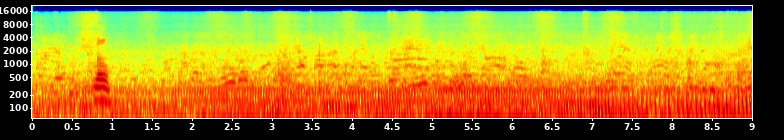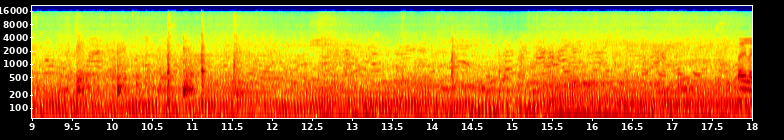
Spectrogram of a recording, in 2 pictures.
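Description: Street market ambience: a steady low rumble of traffic under scattered voices of vendors and shoppers, with a few sharp knocks.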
